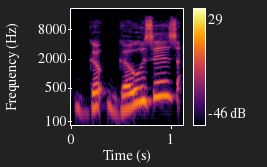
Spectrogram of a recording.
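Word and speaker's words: gose: And by the way, gozes, I definitely have been mispronouncing that. I don't know how many people I said like ghosts or whatever.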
